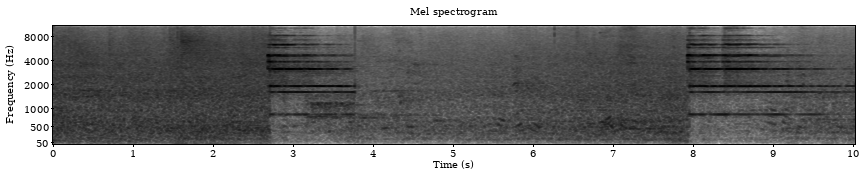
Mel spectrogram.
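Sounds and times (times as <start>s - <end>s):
boxing ring bell ringing: 2.7s - 3.8s, 7.9s - 10.0s.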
